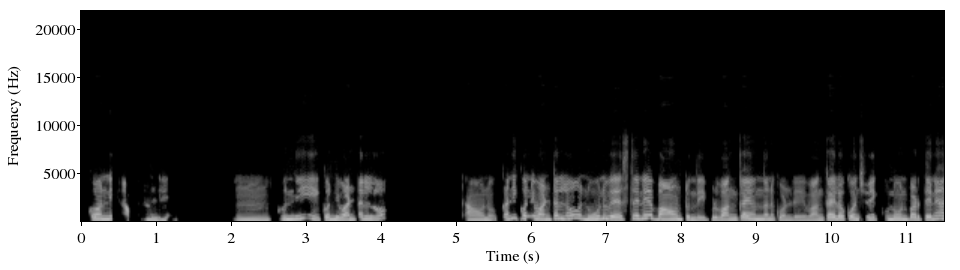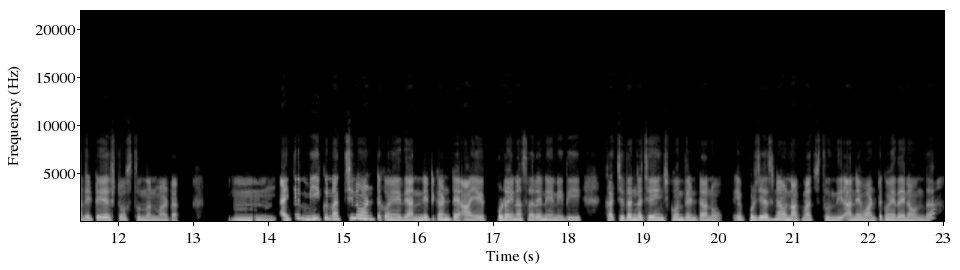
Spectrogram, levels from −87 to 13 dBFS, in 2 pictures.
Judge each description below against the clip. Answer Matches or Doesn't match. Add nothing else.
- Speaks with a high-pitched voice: Matches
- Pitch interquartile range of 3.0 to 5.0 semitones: Matches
